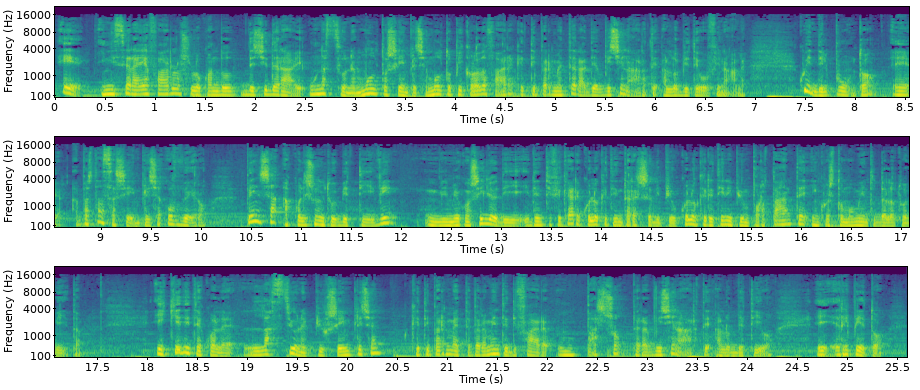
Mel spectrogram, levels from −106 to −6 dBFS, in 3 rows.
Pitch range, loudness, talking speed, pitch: 110-140 Hz, -17 LUFS, 185 wpm, 125 Hz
